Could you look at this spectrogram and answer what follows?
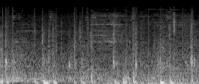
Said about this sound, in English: You got a guy riding a horse.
